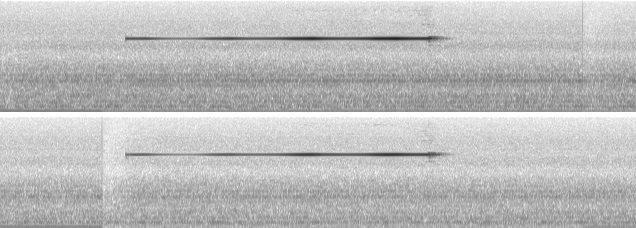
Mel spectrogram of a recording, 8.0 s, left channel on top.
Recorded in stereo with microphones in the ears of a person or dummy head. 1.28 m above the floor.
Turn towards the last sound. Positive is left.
turn(degrees=45)  # may be behind; listen again after turning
